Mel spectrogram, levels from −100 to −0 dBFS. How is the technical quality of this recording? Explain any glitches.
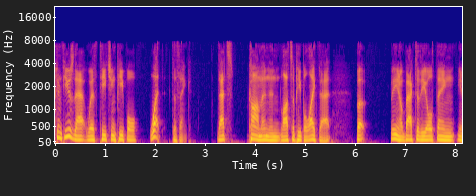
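The technical quality is sound and there are no glitches to explain; the speech comes over a Bluetooth mSBC headset link whose bandwidth stops at about 7.7 kHz.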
